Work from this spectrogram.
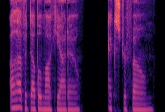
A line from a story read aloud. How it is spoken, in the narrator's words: Julia replied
